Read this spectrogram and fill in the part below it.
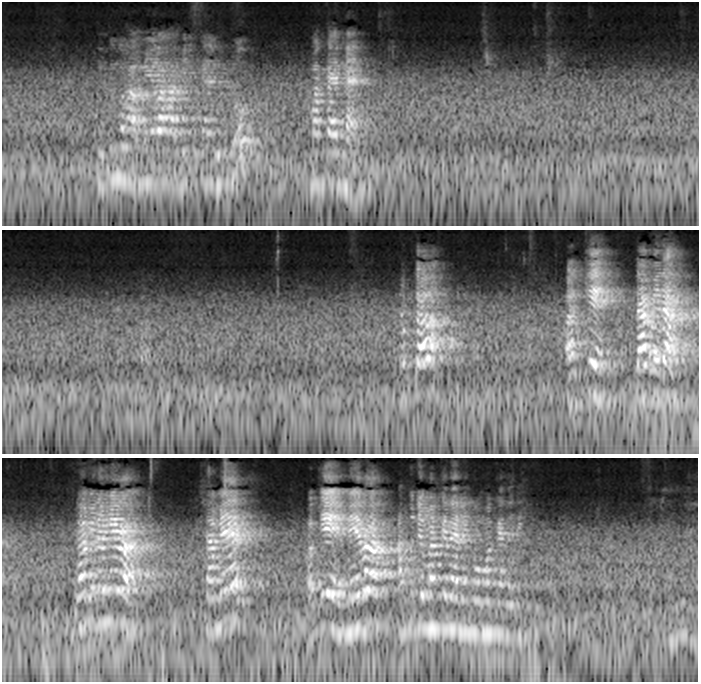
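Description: A woman speaks to children nearby.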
